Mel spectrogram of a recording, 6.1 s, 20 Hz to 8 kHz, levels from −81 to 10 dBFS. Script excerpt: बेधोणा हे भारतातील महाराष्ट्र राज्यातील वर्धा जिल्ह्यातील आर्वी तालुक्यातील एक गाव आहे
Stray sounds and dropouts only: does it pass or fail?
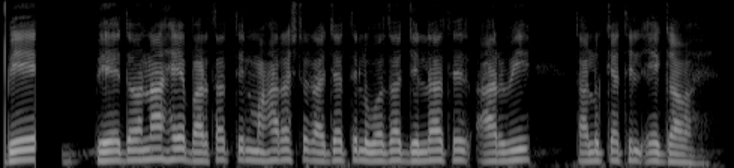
pass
